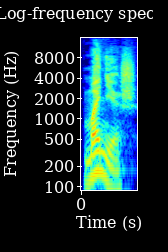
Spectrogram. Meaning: 1. manège, riding arena, ring 2. playpen (for children) 3. riding(-)school, manège, riding-academy
- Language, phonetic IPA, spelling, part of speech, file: Russian, [mɐˈnʲeʂ], манеж, noun, Ru-манеж.ogg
